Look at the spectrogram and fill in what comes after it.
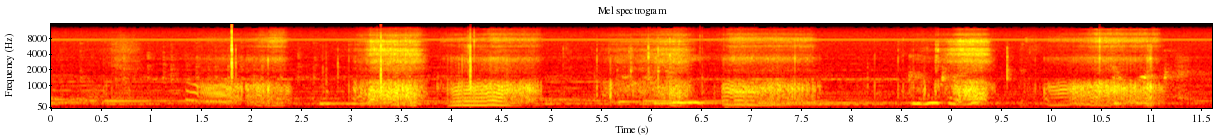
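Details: A sleeping individual snores surprisingly loudly: repeated noisy, fluttering breaths about every two seconds over room noise and faint music.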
